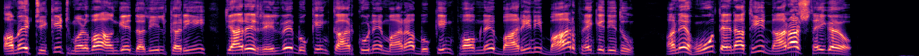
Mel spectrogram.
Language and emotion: Gujarati, angry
